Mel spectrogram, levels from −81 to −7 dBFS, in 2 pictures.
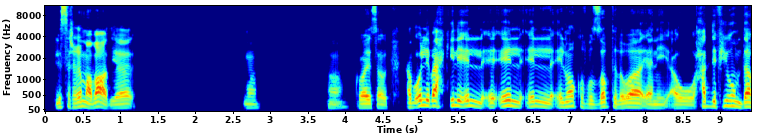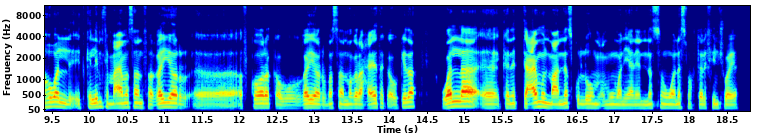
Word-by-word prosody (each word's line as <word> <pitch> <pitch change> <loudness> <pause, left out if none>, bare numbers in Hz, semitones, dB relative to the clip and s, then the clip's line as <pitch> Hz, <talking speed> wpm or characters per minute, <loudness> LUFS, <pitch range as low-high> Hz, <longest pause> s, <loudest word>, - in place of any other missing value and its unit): لسه 135 +1 +3
شغّال 135 +3 +1
مع - - +5
بعض 150 - +6
يا 115 +2 -1 1.5
آه. 115 0 -11 0.9
آه - - -12
كويس 120 0 0
أوي، 105 - -3 0.3
طب 130 - -2
قُل 170 - +3
لي 175 - +4
بقى 170 -1 +7
احكِ - - -8
لي 180 -2 +2
إيه 155 +1 +2
ال 155 -6 -3
إ - - -5 0.2
إيه 165 +3 +4
ال 155 -5 -3
إيه - - -1
ال 145 -5 -2
إيه - - -5
الموقف 145 -2 -2
بالضبط 115 +6 -1
اللي - - -3
هو 130 -1 +5
يعني، 110 -3 -3
أو 105 -1 -3
حد 150 +1 0
فيهم 160 -1 -3
ده 140 - +6
هو 145 +2 +2
اللي 130 -5 -3
اتكلمت 135 +3 -4
معاه - - +3
مثلًا 130 +1 -3
فغيّر 130 +2 +2 0.2
آآ، - - -6
أفكارك 125 0 0
أو 100 0 -7
غيّر 120 -2 +2
مثلًا 115 +1 -5
مَجرى 115 0 -2
حياتك 125 +4 -1
أو - - -5
كده، 145 +4 0 0.3
والّا 155 +4 +6 0.2
آآ، - - -8
كان 120 -1 -6
التعامل 140 +3 +3
مع 110 -3 +2
الناس 125 +3 -3
كلّهم 120 -1 -7
عمومًا 110 +1 -6
يعني 105 0 -5
الناس 105 +3 -7
هو 110 -1 -3
ناس 115 +1 -5
مختلفين 115 +2 -7
شوية؟ 105 - -4
125 Hz, 195 wpm, -25 LUFS, 115-145 Hz, 1.5 s, بقى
